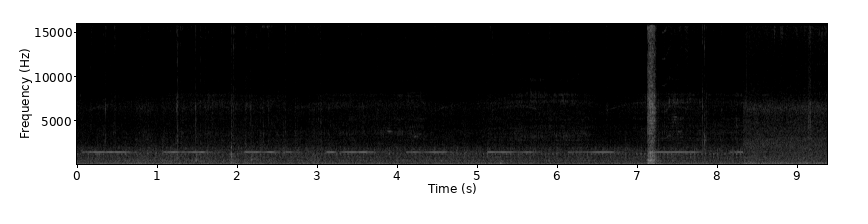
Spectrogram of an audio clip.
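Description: A truck engine rumbles at low idle nearby.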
